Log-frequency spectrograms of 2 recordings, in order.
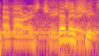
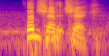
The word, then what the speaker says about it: Zemček: That's Roman Zemešik, who they're really in the wars, the MRS GT. So that's not how you say that name. Dimkovic. No. How do you say Roman's name? Zemček. Zemček. Okay.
